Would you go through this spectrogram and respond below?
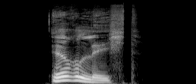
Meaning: will o' the wisp (strange light)
- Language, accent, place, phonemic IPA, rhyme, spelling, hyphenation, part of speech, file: German, Germany, Berlin, /ˈɪʁlɪçt/, -ɪçt, Irrlicht, Irr‧licht, noun, De-Irrlicht.ogg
